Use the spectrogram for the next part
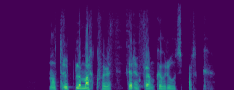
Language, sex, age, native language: Icelandic, male, 40-49, Icelandic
